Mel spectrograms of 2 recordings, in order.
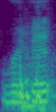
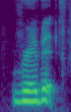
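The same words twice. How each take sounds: First: It is said like a frog croak, ribbit. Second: It is said as an ordinary word, rivet. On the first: The speaker calls it wrong. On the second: The speaker calls it right.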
